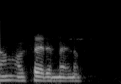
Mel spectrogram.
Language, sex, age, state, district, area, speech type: Telugu, female, 45-60, Andhra Pradesh, Konaseema, urban, conversation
